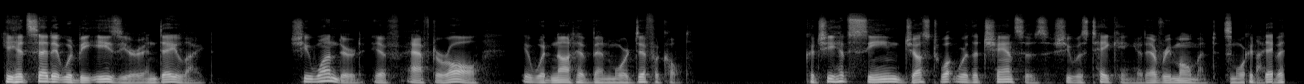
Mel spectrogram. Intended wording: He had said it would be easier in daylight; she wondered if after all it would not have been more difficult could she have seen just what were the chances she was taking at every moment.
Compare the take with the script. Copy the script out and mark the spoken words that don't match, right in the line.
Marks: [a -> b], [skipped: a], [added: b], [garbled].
He had said it would be easier in daylight; she wondered if after all it would not have been more difficult could she have seen just what were the chances she was taking at every moment. [garbled]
